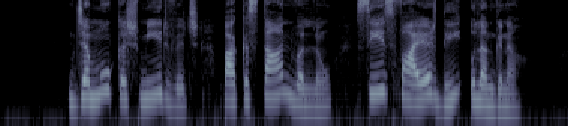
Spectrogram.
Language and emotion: Punjabi, neutral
